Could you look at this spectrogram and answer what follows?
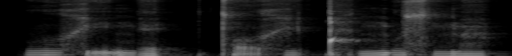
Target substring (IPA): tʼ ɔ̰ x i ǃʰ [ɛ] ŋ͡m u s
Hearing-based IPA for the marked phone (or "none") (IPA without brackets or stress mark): ɪ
